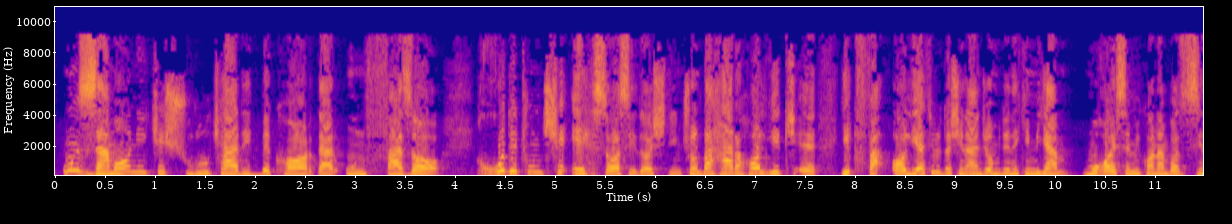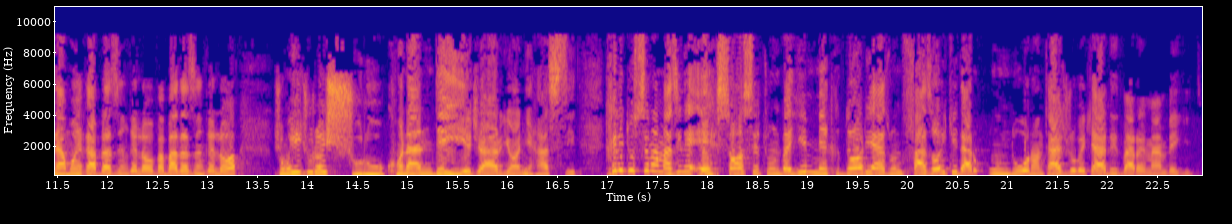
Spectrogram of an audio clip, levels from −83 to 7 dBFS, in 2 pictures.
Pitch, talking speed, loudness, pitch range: 240 Hz, 175 wpm, -15 LUFS, 220-300 Hz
